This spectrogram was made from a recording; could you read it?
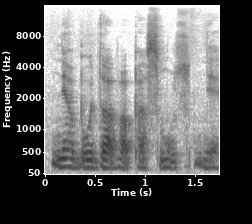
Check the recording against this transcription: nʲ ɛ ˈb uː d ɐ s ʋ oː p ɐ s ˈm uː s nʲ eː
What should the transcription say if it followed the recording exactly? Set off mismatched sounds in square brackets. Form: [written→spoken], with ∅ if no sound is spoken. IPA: nʲ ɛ ˈb uː d ɐ [s→∅] ʋ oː p ɐ s ˈm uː s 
